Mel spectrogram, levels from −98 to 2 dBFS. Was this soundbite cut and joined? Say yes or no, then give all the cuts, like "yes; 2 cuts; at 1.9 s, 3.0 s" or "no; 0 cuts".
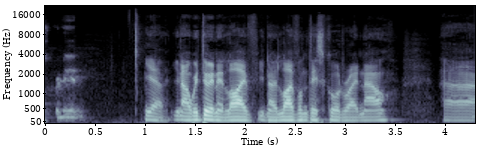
no; 0 cuts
